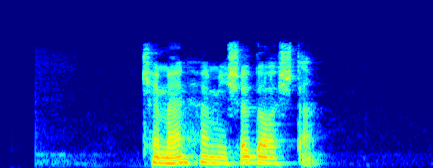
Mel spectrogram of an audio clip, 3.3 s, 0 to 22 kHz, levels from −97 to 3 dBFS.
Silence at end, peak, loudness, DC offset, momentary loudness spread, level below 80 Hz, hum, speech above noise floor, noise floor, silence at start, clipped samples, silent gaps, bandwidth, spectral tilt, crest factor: 0.85 s; -12 dBFS; -30 LUFS; under 0.1%; 14 LU; -66 dBFS; none; 51 dB; -79 dBFS; 1.05 s; under 0.1%; none; 8.2 kHz; -5.5 dB/octave; 20 dB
